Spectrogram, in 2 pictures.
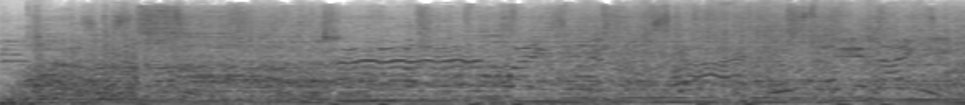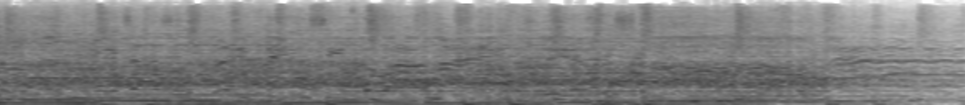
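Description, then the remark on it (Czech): A rocket launch carrying the Starman mannequin in a Tesla Roadster: a loud, continuous rumbling roar that holds steady for several seconds, with an excited crowd cheering and shouting over it before it eases off slightly at the end. “tak to bylo vypuštění panáka Starmana v autě Tesla Roadster.”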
